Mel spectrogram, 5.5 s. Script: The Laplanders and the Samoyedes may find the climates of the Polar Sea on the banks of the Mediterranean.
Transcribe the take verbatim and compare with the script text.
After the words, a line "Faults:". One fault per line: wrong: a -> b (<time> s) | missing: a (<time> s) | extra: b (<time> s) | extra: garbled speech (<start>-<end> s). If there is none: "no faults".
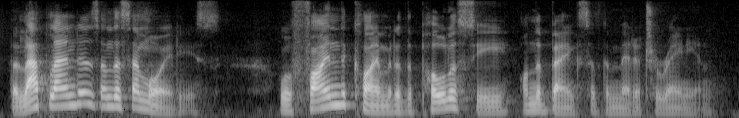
The Laplanders and the Samoyedes will find the climate of the Polar Sea on the banks of the Mediterranean.
Faults:
wrong: may -> will (2.1 s)
wrong: climates -> climate (2.6 s)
